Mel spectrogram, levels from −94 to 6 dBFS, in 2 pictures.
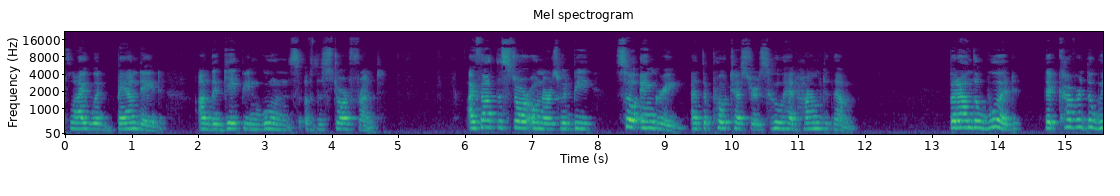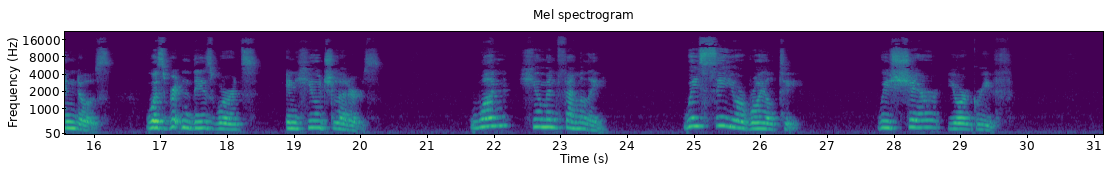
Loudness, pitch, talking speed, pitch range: -30 LUFS, 225 Hz, 100 wpm, 195-260 Hz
